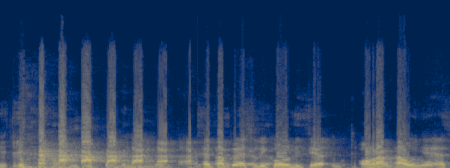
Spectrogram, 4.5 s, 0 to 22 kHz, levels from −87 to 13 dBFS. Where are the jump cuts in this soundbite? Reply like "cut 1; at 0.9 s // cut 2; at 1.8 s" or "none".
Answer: cut 1; at 1.9 s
